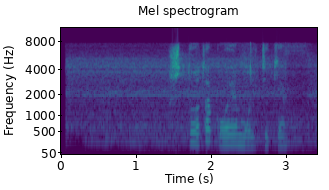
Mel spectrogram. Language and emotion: Russian, neutral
